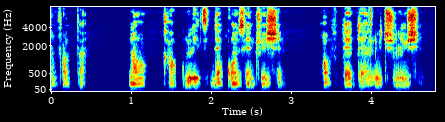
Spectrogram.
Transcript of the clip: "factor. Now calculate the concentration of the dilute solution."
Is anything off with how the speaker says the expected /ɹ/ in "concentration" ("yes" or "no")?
no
